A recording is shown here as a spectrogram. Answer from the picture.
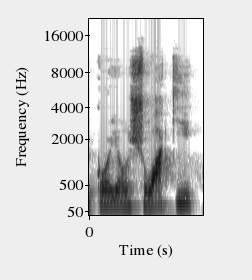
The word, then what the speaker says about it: Coyolxauhqui: It's hard to pronounce. It's, it's spelled C O Y O L X A U H Q U I. So for those of you who are interested, okay, the Coyolxauhqui consciousness, right?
